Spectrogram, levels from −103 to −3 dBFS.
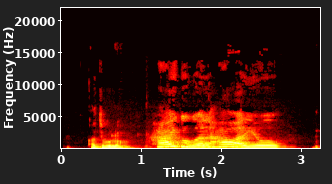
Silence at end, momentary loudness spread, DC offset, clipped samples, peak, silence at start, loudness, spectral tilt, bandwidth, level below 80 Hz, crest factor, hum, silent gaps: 0.05 s; 9 LU; under 0.1%; under 0.1%; -6 dBFS; 0.4 s; -19 LUFS; -9.5 dB/octave; 6 kHz; -62 dBFS; 14 dB; none; none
